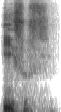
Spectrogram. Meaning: 1. Jesus 2. Joshua
- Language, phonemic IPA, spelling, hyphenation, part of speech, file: Serbo-Croatian, /ǐsus/, Isus, I‧sus, proper noun, Sh-Isus.ogg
